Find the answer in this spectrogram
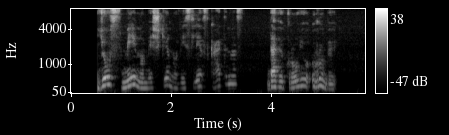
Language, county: Lithuanian, Panevėžys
